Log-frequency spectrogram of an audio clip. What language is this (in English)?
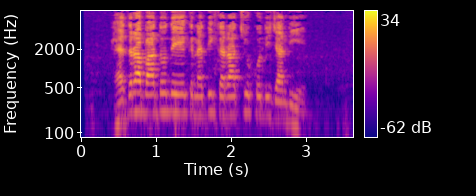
Gurgula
